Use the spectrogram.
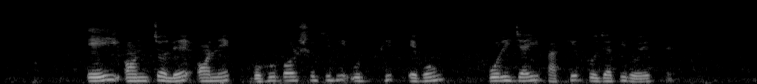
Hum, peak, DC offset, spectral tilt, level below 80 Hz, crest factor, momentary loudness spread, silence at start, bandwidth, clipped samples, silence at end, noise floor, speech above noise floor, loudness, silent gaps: none; -18 dBFS; under 0.1%; -8.5 dB/octave; -64 dBFS; 18 dB; 9 LU; 0.35 s; 7.4 kHz; under 0.1%; 0.85 s; -66 dBFS; 33 dB; -34 LUFS; none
